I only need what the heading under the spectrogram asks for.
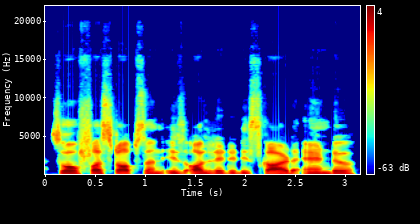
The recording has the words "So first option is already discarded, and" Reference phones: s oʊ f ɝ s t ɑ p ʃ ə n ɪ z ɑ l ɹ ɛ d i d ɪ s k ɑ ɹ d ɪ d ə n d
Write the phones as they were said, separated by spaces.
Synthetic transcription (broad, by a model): s oʊ f ɝ s t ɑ p s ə n ɪ z ɑ l ɹ ɛ d i d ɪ s k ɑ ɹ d d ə n d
